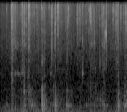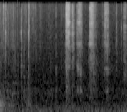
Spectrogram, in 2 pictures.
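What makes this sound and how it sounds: A purple kitchen knife slices and scrapes chunks off a solid tan soap bar held in the fingers. It makes soft, crisp, bright scratching and pattering. Near the end come several louder, sharper crunching cuts.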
